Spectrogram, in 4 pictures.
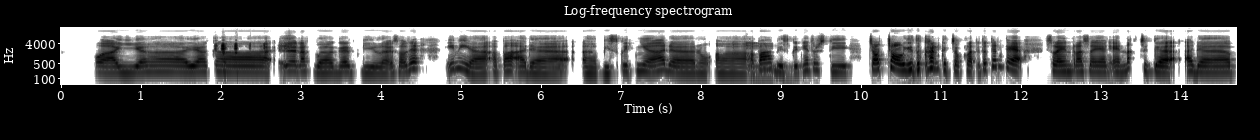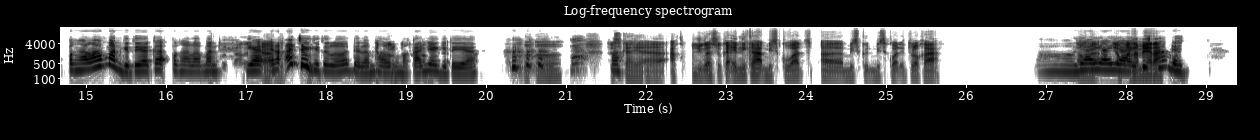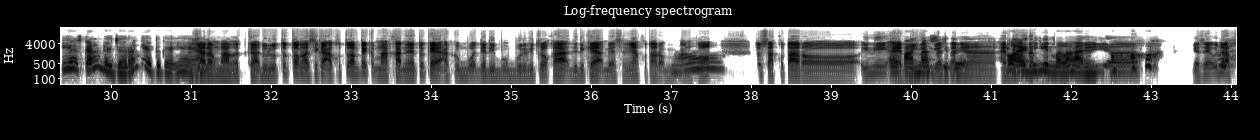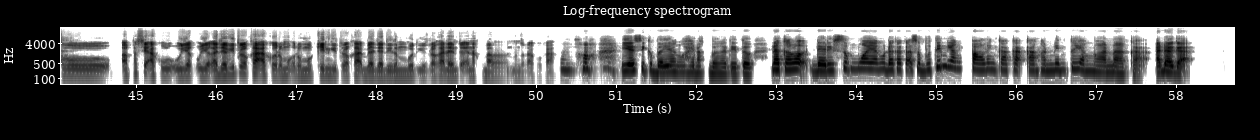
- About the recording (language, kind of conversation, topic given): Indonesian, podcast, Jajanan sekolah apa yang paling kamu rindukan sekarang?
- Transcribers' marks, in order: laugh; drawn out: "Betul"; laughing while speaking: "gitu kan"; chuckle; chuckle; chuckle; tapping; other background noise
